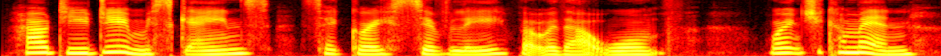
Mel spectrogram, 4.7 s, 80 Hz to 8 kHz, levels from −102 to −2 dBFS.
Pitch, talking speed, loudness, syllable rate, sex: 220 Hz, 205 wpm, -19 LUFS, 5.2 syllables/s, female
